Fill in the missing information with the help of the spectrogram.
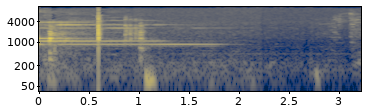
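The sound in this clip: A bell rung in a parliament chamber to call members to a vote, a bright ringing tone with steady overtones that sustains under two seconds and fades into near silence.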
